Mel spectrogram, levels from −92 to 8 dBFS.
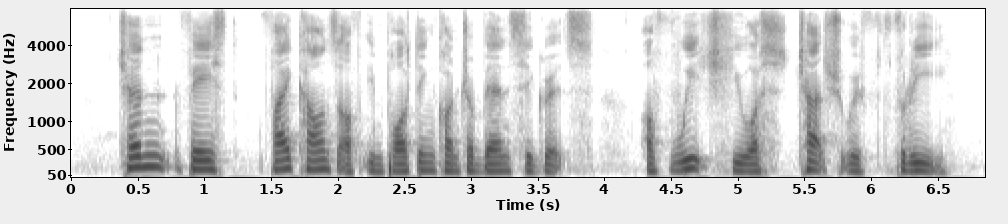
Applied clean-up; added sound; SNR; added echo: none; none; none; none.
